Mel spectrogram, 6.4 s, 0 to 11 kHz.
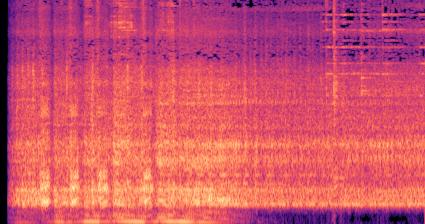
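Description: Kawasaki 900 STS jet ski's three-cylinder two-stroke engine running steadily, with a heavy low rumble and irregular knocks over the first four seconds that then stop, leaving the steady engine sound.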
